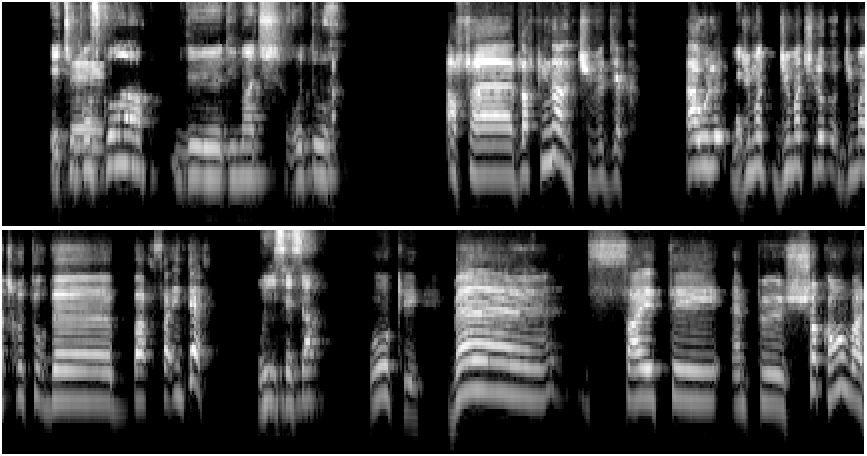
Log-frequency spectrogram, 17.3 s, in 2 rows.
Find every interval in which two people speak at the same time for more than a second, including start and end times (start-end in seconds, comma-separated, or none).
none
